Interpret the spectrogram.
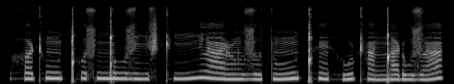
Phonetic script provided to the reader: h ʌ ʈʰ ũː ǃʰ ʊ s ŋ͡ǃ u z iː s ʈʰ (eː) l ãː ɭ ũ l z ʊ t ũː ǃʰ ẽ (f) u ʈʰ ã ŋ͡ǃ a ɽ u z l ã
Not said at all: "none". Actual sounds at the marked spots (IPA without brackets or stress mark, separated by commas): iː, h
